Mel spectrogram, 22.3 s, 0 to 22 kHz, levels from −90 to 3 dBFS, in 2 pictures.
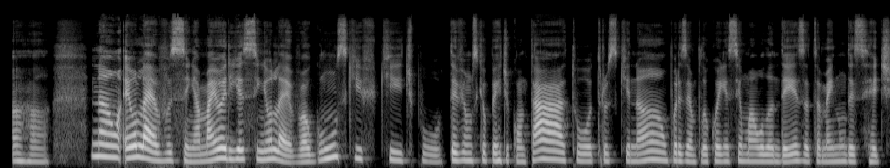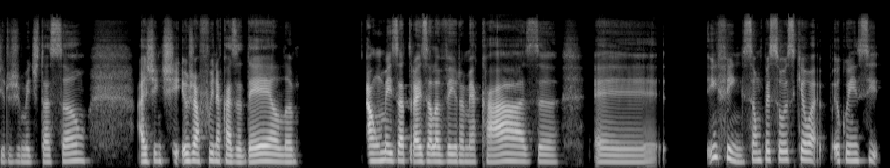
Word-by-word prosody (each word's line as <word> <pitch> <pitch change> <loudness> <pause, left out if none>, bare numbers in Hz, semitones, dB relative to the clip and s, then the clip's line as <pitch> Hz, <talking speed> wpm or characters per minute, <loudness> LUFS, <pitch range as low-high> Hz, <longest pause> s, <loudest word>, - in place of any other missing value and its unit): Aham. 165 -3 -6 0.5
Não, 285 -3 +4
eu 255 +2 +6
levo, 200 -8 +5
sim, 175 -3 -2
a 160 - -1
maioria, 220 +5 +4
assim, 220 -2 -3
eu 225 - +2
levo. 155 -9 0
Alguns 210 - -1
que 240 -2 -6
fi 225 - -17
que 200 -4 -6
tipo 170 -3 -12
teve 195 -1 -1
uns 185 -1 -4
que 190 - -13
eu 190 - -4
perdi 180 -1 -3
contato, 200 +4 +1
outros 175 +1 -5
que 180 0 -8
não. 195 +3 -2
Por 185 0 -4
exemplo, 170 -2 -4
eu - - -3
conheci 170 +1 -4
uma 170 -1 -4
holandesa 165 +1 -2
também 165 0 -6
num 170 +1 -6
desses 165 -1 -5
retiros 160 -1 -7
de 160 - -8
meditação. 160 +4 -3 0.6
A 165 - +4
gente 175 +1 -3
eu 175 - +4
já 180 -1 +6
fui 180 +2 -3
na 175 - +2
casa 160 -2 +2
dela, 160 0 +4 0.9
há 180 - +9
1 180 - +2
mês 190 -1 +2
atrás 180 -2 +5
ela 170 0 +5
veio 170 0 -1
na 165 - -2
minha 165 0 -1
casa. 170 -1 +2 0.4
Eh, 155 - -4 0.6
enfim, 240 - 0
são 195 +5 -2
pessoas 205 0 -1
que - - -3
eu 200 - +4
a 180 - 0 0.2
eu 175 - -1
conheci 185 0 -3
175 Hz, 165 wpm, -23 LUFS, 165-195 Hz, 0.9 s, há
